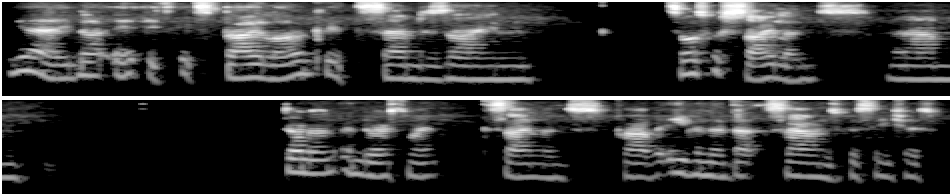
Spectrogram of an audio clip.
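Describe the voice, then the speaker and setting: A man with a husky voice talks reflectively as an interview guest. His delivery halts and restarts, then presses firmly on important phrases, often saying them twice. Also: a little high, steady tone, pushed and bright, poor audio. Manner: halting, emphatic, repeats phrases for stress. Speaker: guest, audio drama writer.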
